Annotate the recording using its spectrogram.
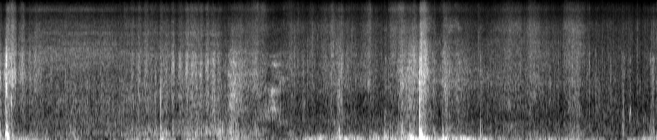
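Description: Air rushes in bursts as a pump sack inflates a mattress.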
